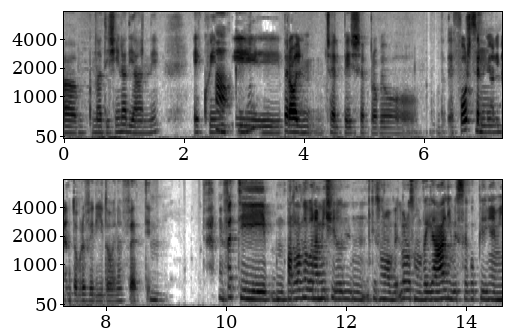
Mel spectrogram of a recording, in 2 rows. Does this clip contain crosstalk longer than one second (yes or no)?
no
